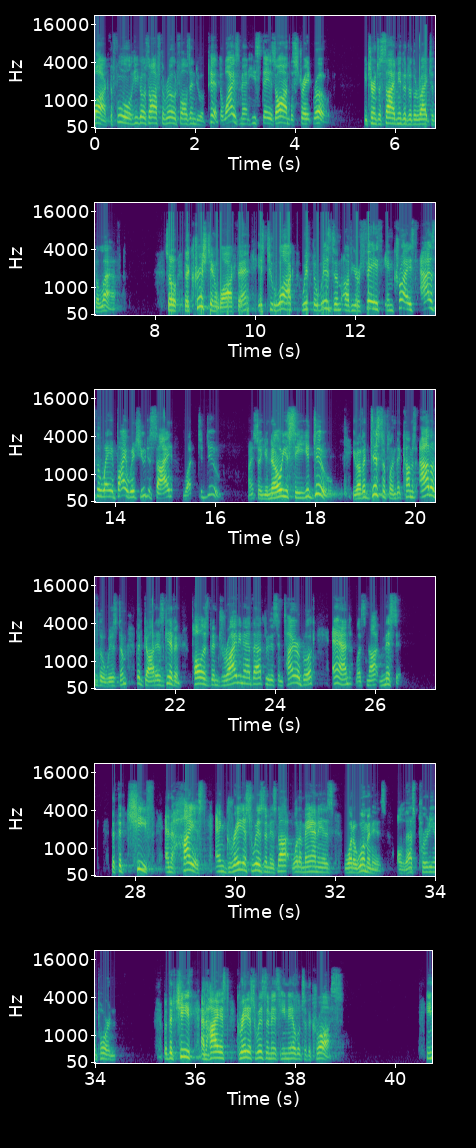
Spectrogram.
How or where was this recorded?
large echoing room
